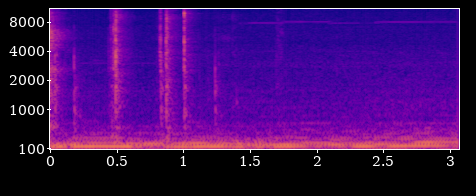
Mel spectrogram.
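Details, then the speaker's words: Yamaha NMAX (new) with MIL lamp staying on: sharp uneven clicks over a low hum, no cranking; suspected causes battery, side-stand switch or fuse; starter clicking, engine not cranking. "Nah, masih bunyi cetik-cetik apa enggak. Ini masih bunyi. Cuma lampu milnya manteng terus ya."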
